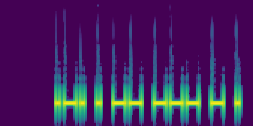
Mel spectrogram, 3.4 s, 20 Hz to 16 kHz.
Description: Morse code, heard as a keyed tone, about 21 wpm, 690 Hz. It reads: REMOTE
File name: Difficult Words with Hints - 22wpm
